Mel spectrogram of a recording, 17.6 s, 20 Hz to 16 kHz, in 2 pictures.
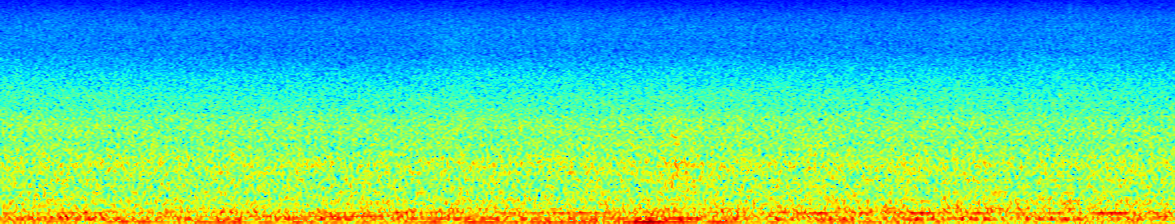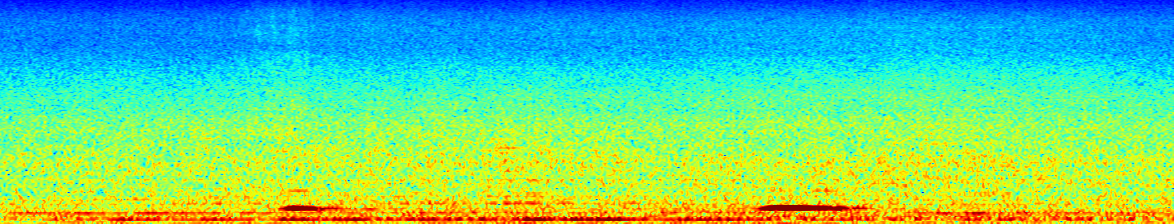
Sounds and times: wind 0:00.0 - 0:17.6

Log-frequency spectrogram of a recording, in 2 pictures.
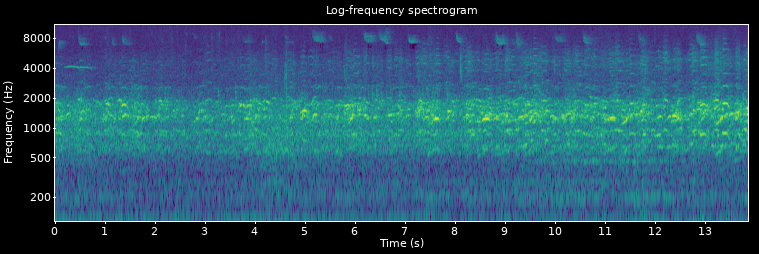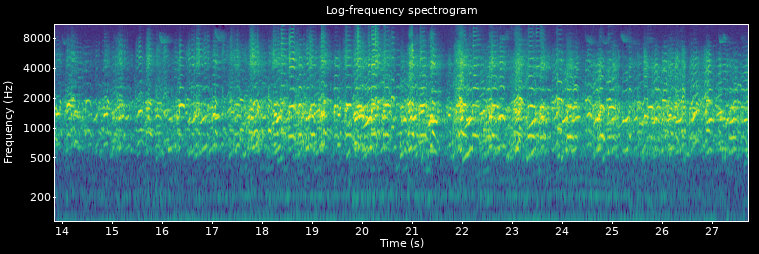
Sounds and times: geese 0:00.0 - 0:27.7
mallards 0:00.0 - 0:27.7
road traffic noise 0:00.7 - 0:27.7

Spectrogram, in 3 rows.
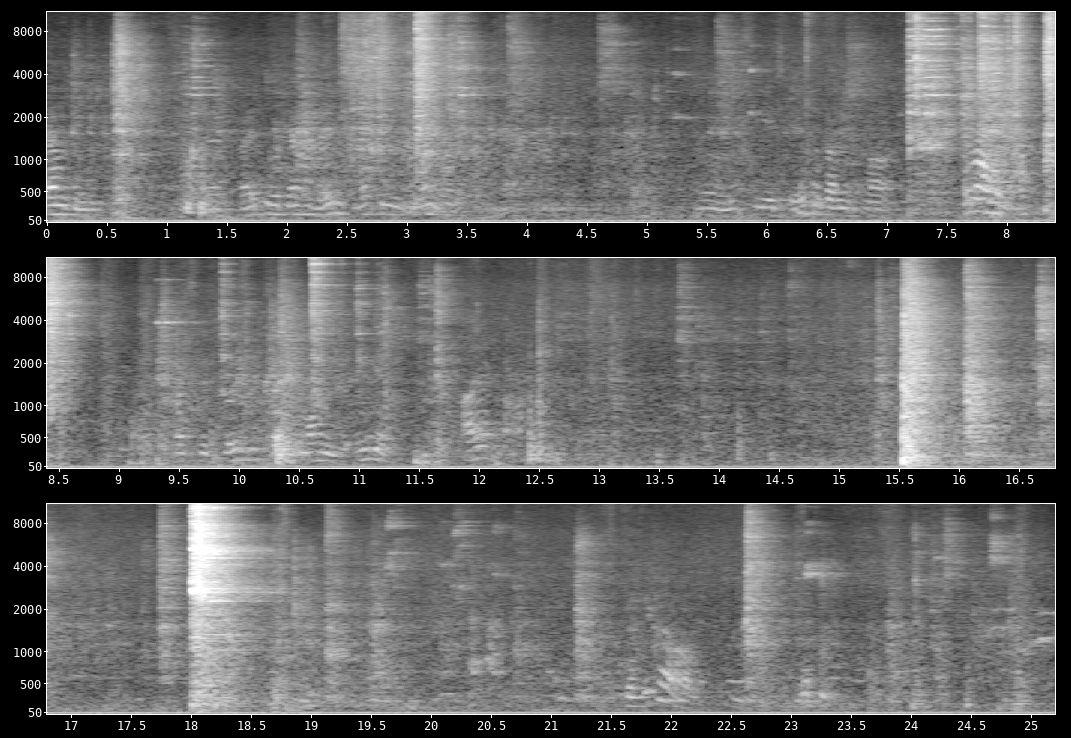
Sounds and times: scaffolders at work 0:00.0 - 0:25.2

